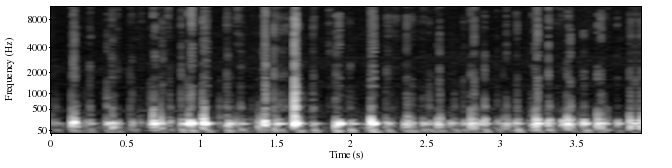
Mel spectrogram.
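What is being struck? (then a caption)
Plastic container with lid. A round, hollow, empty plastic container with a yellow lid is held close to the mic and tapped and scratched by fingertips and nails. Quick, dull, hollow knocks ring at a low pitch and die away almost at once, with faint scratchy rustles between them in a steady, busy rhythm.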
